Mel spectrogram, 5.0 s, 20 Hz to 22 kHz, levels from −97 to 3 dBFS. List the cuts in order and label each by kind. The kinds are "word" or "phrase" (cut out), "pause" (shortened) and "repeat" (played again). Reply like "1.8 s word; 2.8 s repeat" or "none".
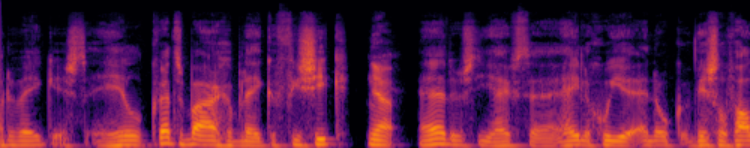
none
